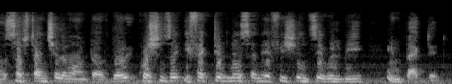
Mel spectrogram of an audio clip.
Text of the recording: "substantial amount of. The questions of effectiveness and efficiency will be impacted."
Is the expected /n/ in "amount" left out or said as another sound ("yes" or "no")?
no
